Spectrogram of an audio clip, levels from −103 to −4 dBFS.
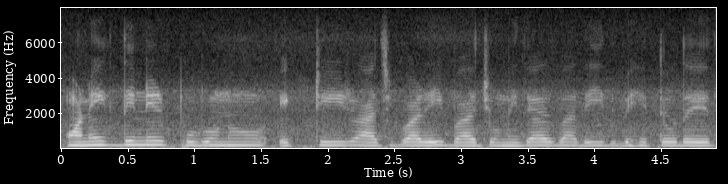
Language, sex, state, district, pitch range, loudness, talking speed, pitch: Bengali, female, West Bengal, Jhargram, 180-190 Hz, -27 LUFS, 85 wpm, 185 Hz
